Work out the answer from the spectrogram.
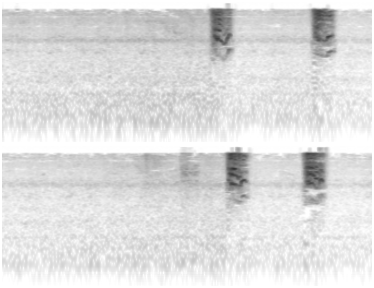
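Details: A female Double-collared seedeater gives four brief, sharp, high chips spaced irregularly over several seconds, used to stimulate a male to sing, against a steady low background rumble.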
